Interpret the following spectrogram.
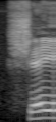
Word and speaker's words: Chaix: Shay has a ridiculously low price drum kit that should cost like 30 or 40 bucks. It's $5. His name is spelled Chaix.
